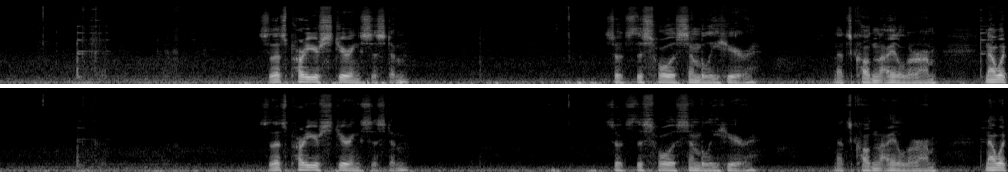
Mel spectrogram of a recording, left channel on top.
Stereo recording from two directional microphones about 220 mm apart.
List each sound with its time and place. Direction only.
2.6 s speech: centre (ahead or behind)
6.1 s speech: centre (ahead or behind)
